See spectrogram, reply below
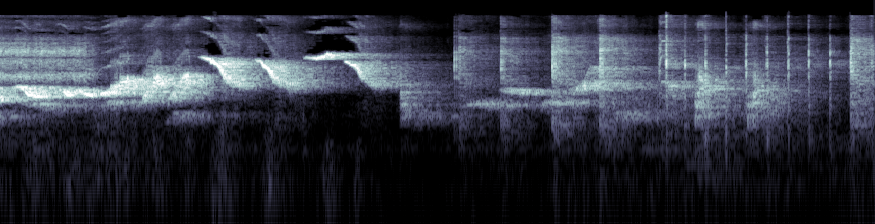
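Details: Albino or blorok white-rumped shama from Indonesia singing loud, descending whistled phrases repeated in quick succession, then a chattering stretch of clicks, ticks and short buzzy notes.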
